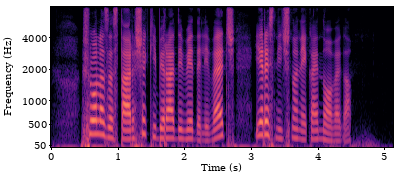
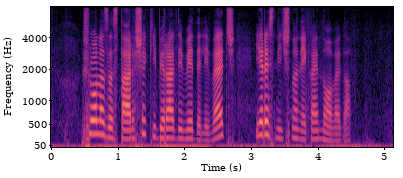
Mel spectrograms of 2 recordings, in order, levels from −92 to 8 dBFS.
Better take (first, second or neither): first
